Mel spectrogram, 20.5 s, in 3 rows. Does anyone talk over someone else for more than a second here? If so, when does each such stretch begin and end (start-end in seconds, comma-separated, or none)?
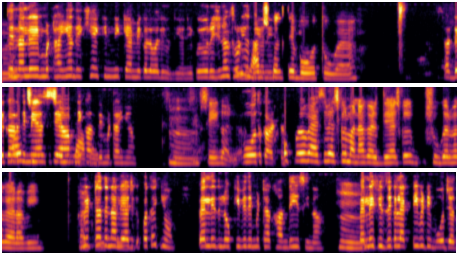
7.0-8.3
